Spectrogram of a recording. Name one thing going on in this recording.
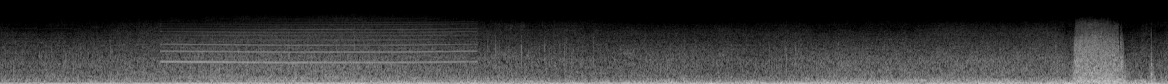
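Wind rushes loudly past, outdoors high in the air.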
